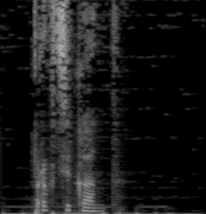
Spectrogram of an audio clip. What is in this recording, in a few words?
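"praktikant", Russian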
